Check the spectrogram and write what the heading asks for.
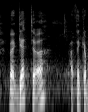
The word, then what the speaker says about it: Vegueta: Today, we're exploring the two distinct hearts of this island capital, the historic Vegueta and the grand walkable streets of Triana.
